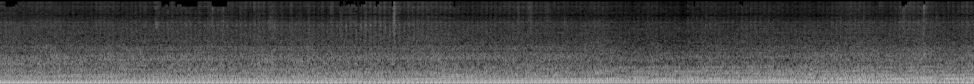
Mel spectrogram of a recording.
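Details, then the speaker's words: Junked Toro mower after cleaning the carburetor jet: a steady, even buzz at constant speed with no surging or missing; self-propel only works a little because the belt is worn hair-thin. Normal running. "Self-propel is working a little bit."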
